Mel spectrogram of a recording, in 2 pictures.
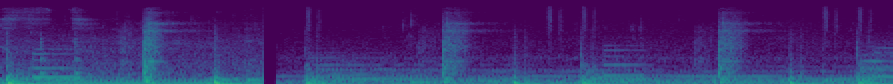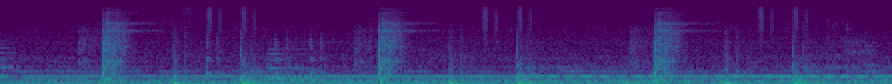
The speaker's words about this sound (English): Please excuse the, the, the street cleaner outside, but this is our only chance to record.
